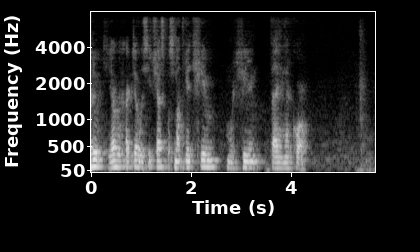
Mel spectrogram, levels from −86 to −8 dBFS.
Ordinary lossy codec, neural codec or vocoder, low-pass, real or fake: MP3, 48 kbps; codec, 44.1 kHz, 2.6 kbps, DAC; 7.2 kHz; fake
